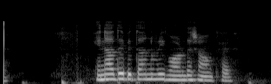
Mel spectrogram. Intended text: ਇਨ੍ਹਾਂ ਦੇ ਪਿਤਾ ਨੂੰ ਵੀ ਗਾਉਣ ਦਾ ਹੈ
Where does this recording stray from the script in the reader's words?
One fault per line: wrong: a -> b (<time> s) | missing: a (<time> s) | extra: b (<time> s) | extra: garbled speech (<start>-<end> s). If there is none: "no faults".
extra: ਸ਼ੌਕ (1.9 s)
